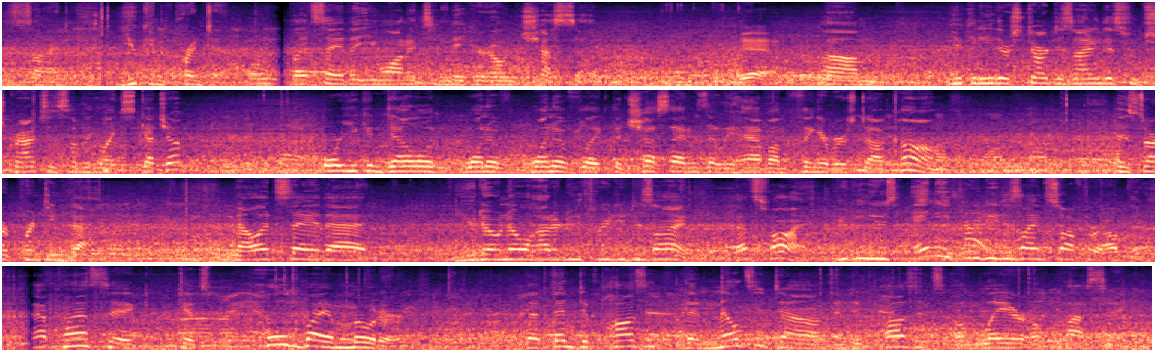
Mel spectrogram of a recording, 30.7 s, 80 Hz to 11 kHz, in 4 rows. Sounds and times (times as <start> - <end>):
Speech: 0.0 - 4.0, 4.8 - 9.0, 9.6 - 14.1, 15.1 - 16.1, 16.8 - 25.9, 26.5 - 30.7.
